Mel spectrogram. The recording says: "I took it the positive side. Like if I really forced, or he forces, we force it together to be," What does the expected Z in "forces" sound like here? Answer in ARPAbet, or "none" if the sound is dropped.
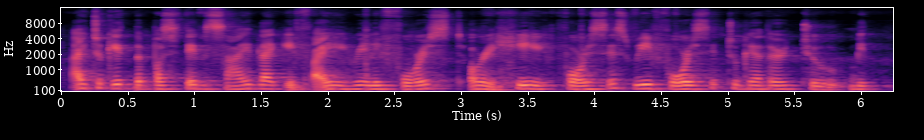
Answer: S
